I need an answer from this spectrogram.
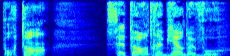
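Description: A man voicing a proud, indignant medieval nobleman in a storybook reading, in a declamatory, forceful manner. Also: low-pitched, animated, unhurried, vocal fry, slightly rough, no echo, clean studio sound, voice pushed up, heavily acted. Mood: accusing.

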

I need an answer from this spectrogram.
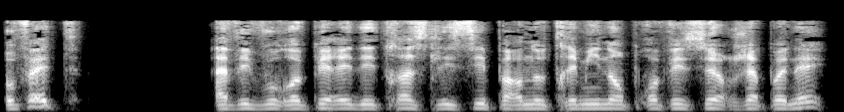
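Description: A man reading a novel aloud, voicing an excitable male engineer reporting over the radio. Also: on the high side, a little fast, no room sound, studio quality, pitched above the performer's own voice, lightly acted. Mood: excited.

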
